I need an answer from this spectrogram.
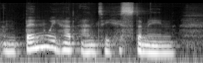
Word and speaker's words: antihistamine: and then we had antihistamine this time the stress is on the middle syllable it's five syllables so it's antihistamine we then have gastrointestinal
